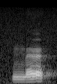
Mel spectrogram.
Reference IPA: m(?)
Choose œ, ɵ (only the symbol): œ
